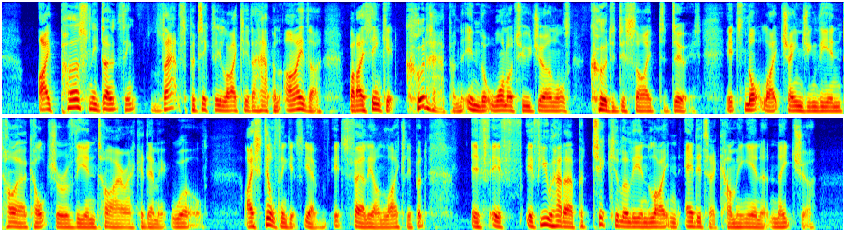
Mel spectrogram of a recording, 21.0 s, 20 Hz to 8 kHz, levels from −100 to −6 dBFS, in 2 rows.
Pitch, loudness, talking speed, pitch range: 115 Hz, -19 LUFS, 175 wpm, 105-130 Hz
